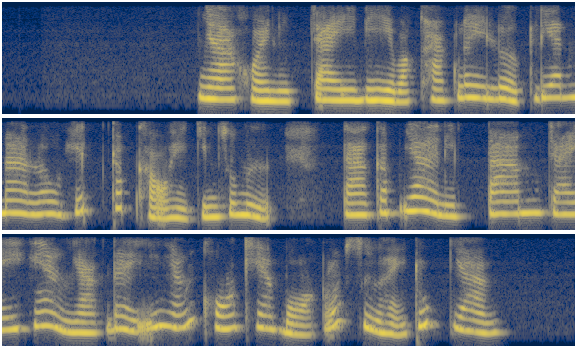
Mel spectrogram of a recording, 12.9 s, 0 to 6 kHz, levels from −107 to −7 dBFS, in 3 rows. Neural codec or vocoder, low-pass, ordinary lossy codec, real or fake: none; 5.4 kHz; none; real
